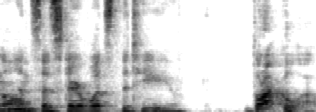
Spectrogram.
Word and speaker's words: Dracula: sister what's the tea Dracula which is how you say it in Romanian m and so because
